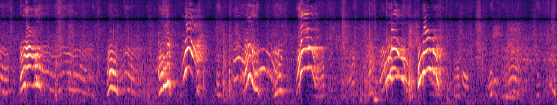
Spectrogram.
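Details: Excited Dobermann puppies meeting their beloved mother Jessica after her walk, giving rapid arched yelps and short barking cries in bursts, sharp rising-falling notes repeated about every half second.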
